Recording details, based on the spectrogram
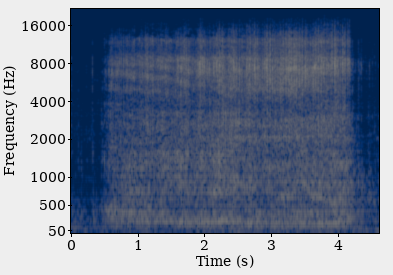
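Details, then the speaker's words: HO scale model subway chassis running the stock Bowser mechanism supplied with the kit: harsh, high, gritty whir for about four seconds with a rapid ragged buzz; noisy gears grinding, before swapping to an Athearn P42 mechanism. "Hear how noisy that was? It sounds like gears just grinding."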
